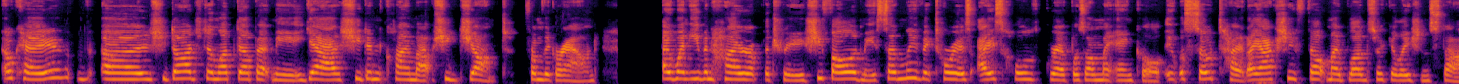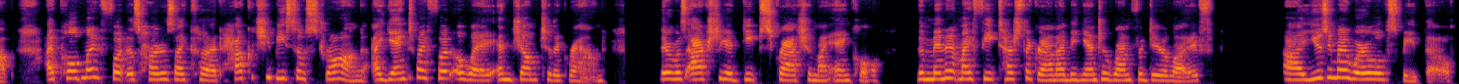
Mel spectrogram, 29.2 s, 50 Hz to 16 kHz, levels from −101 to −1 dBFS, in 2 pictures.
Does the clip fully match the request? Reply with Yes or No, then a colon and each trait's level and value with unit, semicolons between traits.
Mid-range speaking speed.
No: fast, 210 wpm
